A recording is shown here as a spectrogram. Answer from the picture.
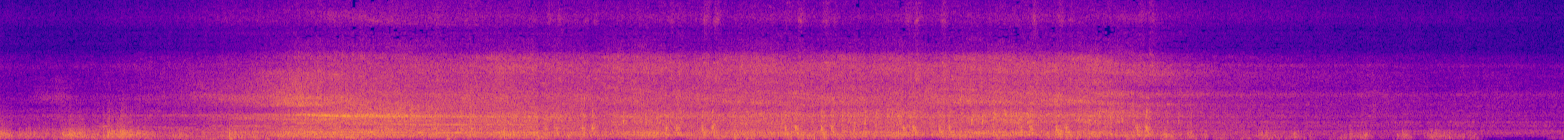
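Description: Locomotive-hauled double-deck regional train passing close at speed, its wheels clacking on the rails, with a brief high whine about three seconds in. The sound swells quickly, holds, then fades from about twelve seconds in as the train moves away.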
